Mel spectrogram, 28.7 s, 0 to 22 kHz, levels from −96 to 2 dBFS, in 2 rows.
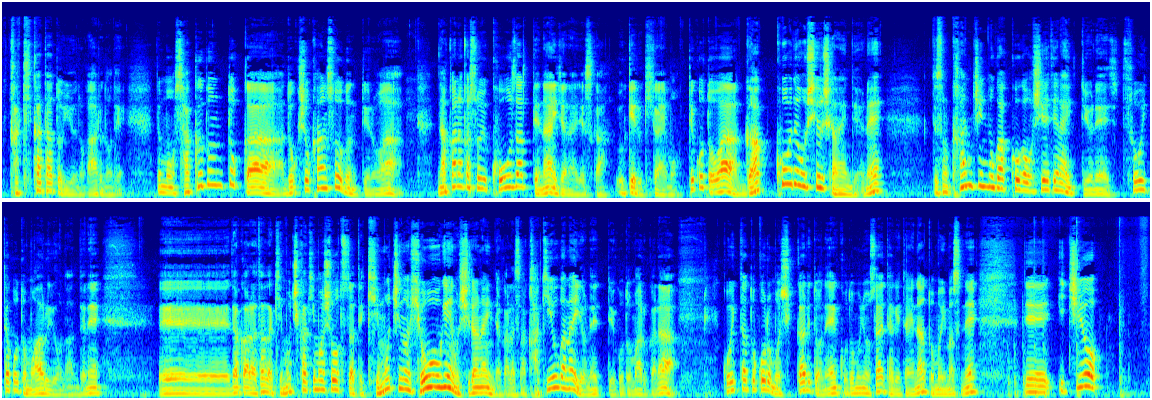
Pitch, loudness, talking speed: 115 Hz, -27 LUFS, 430 characters per minute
